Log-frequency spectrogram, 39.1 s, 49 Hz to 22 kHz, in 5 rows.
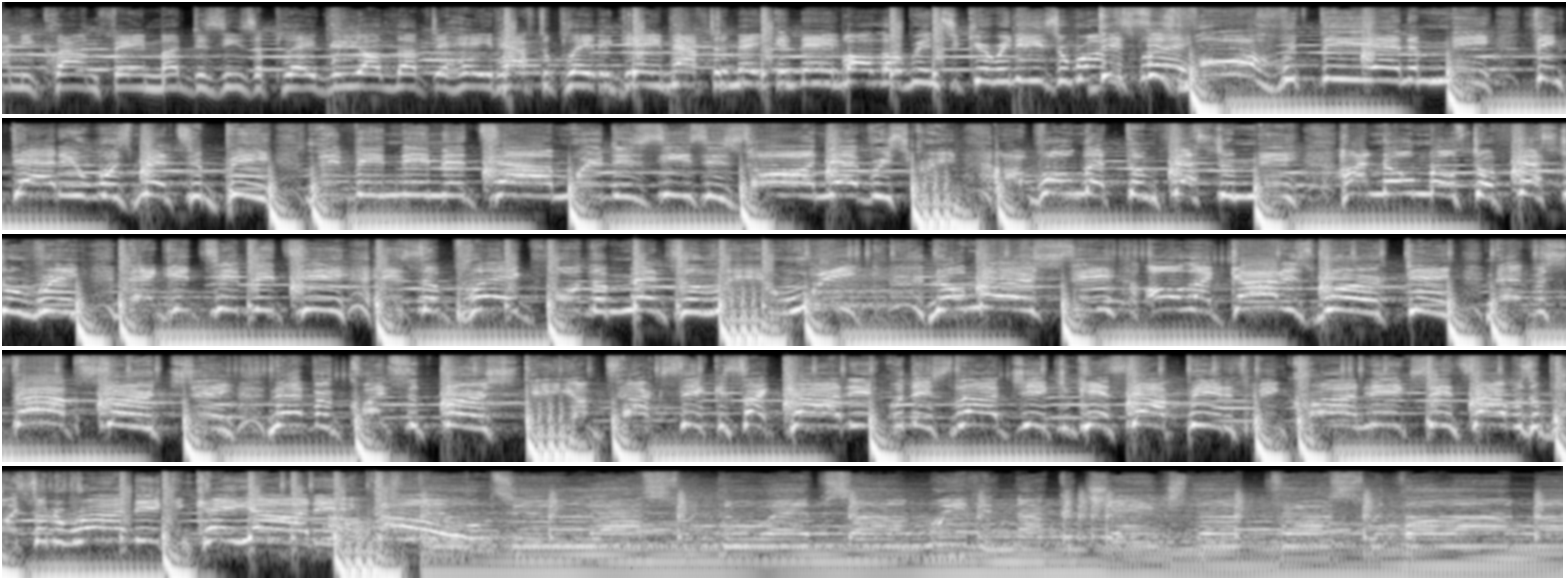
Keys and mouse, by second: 0.0 click, 2.0-2.6 middle drag, 3.2 click, 4.4 shift+middle click, 4.7 shift+middle click, 5.1 middle drag, 5.4-5.8 shift+middle drag, 6.4 middle click, 6.7-7.6 shift+middle drag, 10.1 click, 10.7 click, 13.3 click, 14.2-14.7 drag, 15.0-15.4 shift+middle drag, 15.7 middle click, 19.7-21.0 drag, 21.5-23.9 middle drag, 24.7 click, 26.8 click, 27.6-27.9 middle drag, 28.0 shift+middle drag, 28.4 middle click, 28.8 middle click, 29.8 middle click, 30.1 click, 30.7-32.0 drag, 32.1 middle drag, 33.0 middle click, 33.0 ctrl+z, 33.0 KP_1, 33.4 shift+a, 35.3 middle drag, 35.3 shift+a, 36.0 click, 37.1 KP_0, 38.2-39.0 drag.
